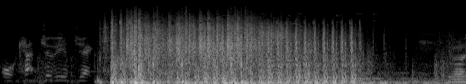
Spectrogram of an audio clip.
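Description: Automatic gunfire rattles rapidly.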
